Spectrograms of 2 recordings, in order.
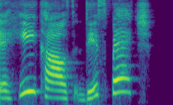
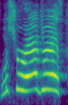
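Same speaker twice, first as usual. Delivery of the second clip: sweet mock cop; 12 semitones higher, 5 dB louder than usual. Playing along with caller.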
